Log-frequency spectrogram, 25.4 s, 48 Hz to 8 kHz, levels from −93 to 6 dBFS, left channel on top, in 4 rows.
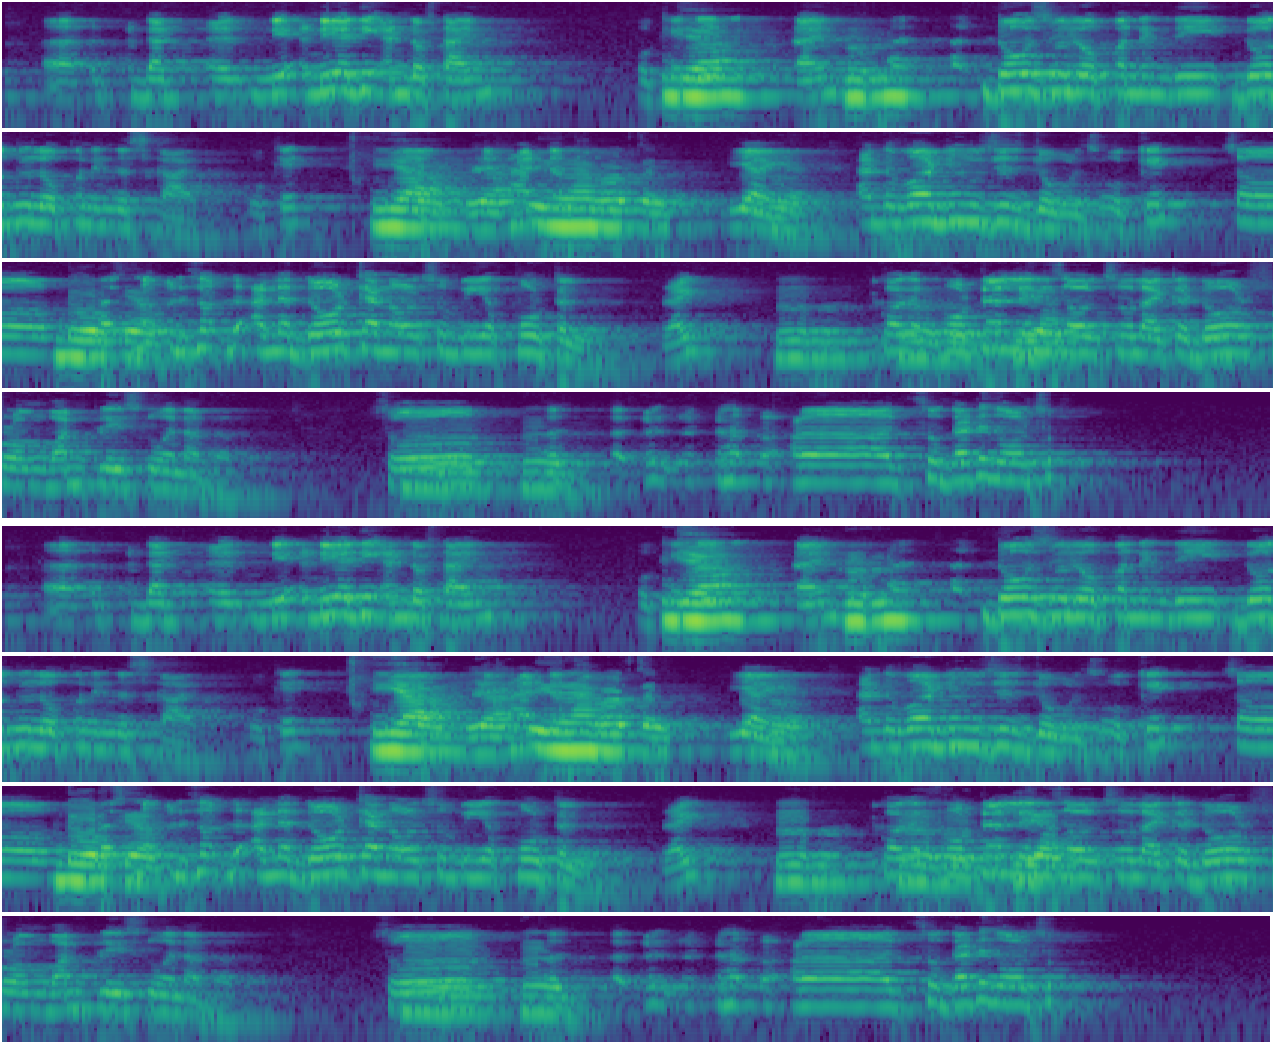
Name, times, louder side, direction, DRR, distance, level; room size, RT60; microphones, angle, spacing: voice 1, 0.2-2.5 3.2-3.6 4.0-7.3 7.6-7.9 8.3-9.2 10.0-10.4 10.6-15.7 16.0-16.2 17.0-20.2 21.0-21.4 21.8-24.3, left 2 dB, 15° left, 1.7 m, -31 dB
voice 2, 3.3-3.8 4.2-4.7 8.2-9.7 10.1-10.3 13.0-13.5 16.6-18.0 21.0-22.0, right 2 dB, 45° right, 1.1 m, -26 dB
21.5 x 20.5 x 8.1 m
head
